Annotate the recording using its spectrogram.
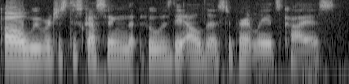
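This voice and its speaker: A woman's voice: sits low, little pitch movement, fairly quick, darkish tone, a little hiss or hum, low-quality recording. A woman player in a tabletop game, making dry, teasing remarks. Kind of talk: tabletop roleplay banter.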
